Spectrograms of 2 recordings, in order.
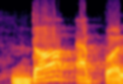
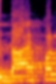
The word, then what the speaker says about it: the: जैसे यहाँ एग्जाम्पल से देखिए द एप्पल, लेकिन इसे द एप्पल नहीं हम पढ़ सकते, इसे क्या पढ़ेंगे? दी एप्पल। ये सही प्रोनाउंसिएशन है। द एप्पल पढ़ेंगे वो रॉन्ग हो जाएगा।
